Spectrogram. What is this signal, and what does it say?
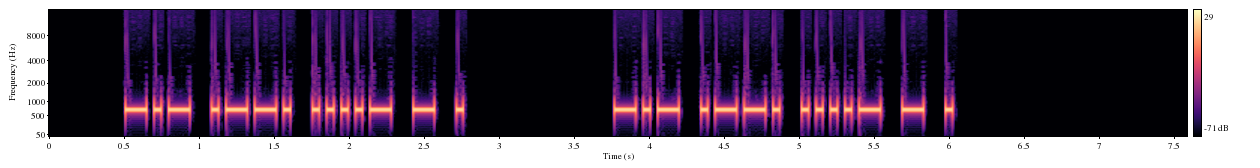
Morse code, heard as a keyed tone, about 25 wpm, 700 Hz. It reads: KP4TE KP4TE
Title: DXCC-100 Call Signs - 5 Characters - Repeated 2x - 25wpm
